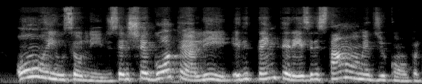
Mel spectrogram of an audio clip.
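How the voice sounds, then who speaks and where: A woman at a very fast pace, with very wide pitch swings. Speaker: sales trainer. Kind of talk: lecture.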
